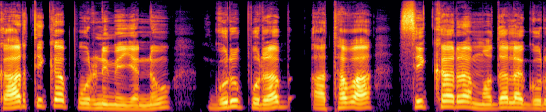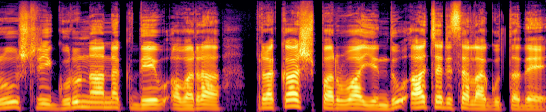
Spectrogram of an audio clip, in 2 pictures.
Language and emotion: Kannada, neutral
